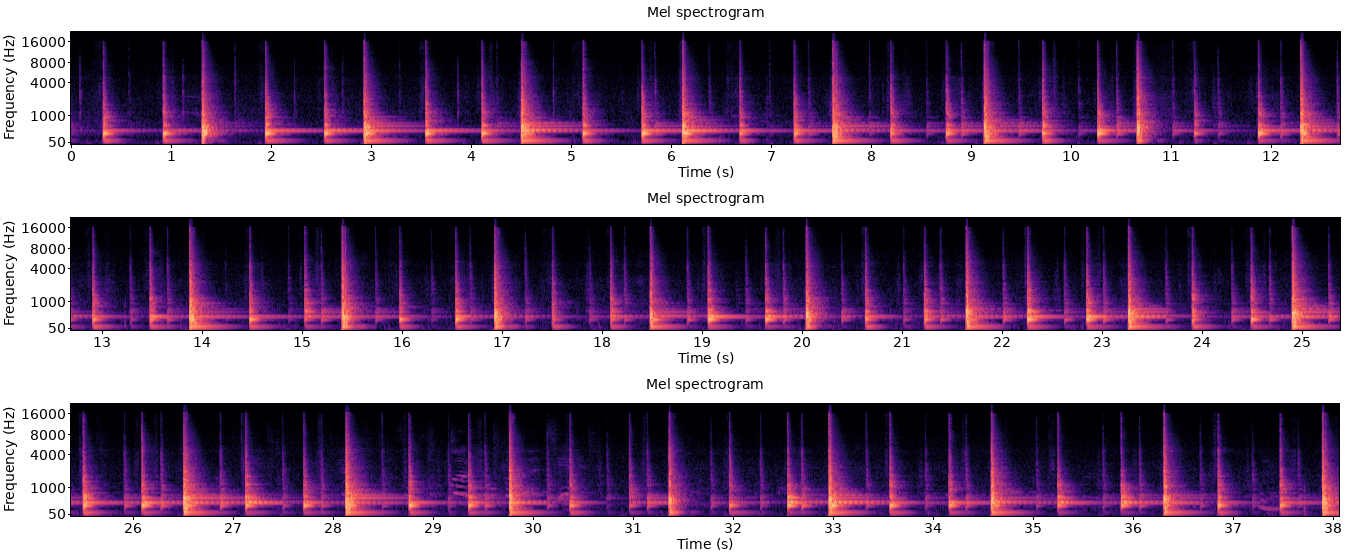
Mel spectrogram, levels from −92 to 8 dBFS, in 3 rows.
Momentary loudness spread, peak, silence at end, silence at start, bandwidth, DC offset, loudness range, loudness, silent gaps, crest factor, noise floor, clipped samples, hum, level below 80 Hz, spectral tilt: 20 LU; 0 dBFS; 0 s; 0.3 s; 17 kHz; under 0.1%; 3 LU; -19 LUFS; none; 18 dB; -54 dBFS; 0.2%; none; -44 dBFS; -6.5 dB/octave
